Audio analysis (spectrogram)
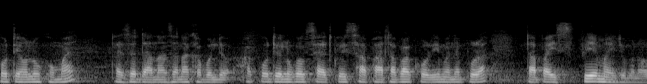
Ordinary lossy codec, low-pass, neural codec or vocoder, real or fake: MP3, 32 kbps; 7.2 kHz; none; real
